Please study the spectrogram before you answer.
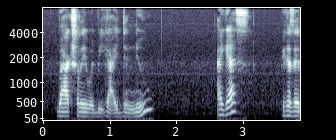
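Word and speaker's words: Gaiden: on didn't own it Ninja giden or gayen depending on how you say it uh just knowing what I know about Japanese because I studied in college I'm I'm inclined to say gayen based on the spelling because giden would be GE i d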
